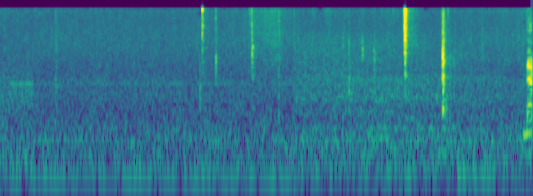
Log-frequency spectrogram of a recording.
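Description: Steady low outdoor background rumble, with a few light clicks as equipment is handled: one about a second and a half in and two close together around three seconds in.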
